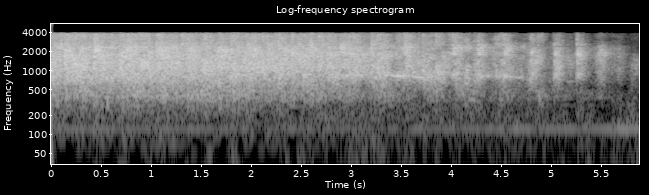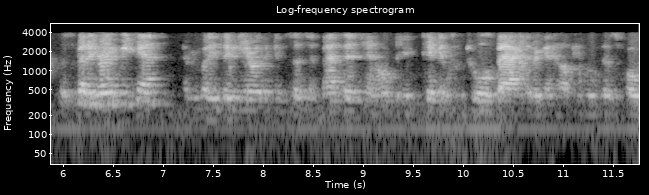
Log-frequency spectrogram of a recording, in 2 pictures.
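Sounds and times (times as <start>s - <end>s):
audience applause: 0.0s - 6.0s
speech: 6.6s - 11.7s.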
